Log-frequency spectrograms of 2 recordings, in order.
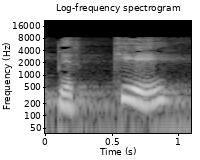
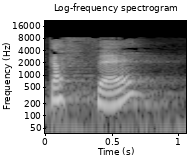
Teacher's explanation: In realtà, sulle vocali finali, questo si nota solo con la E. La E di perché, sentite che è una E chiusa, e quindi vuole un accento acuto. E invece caffè è una E bella aperta e vuole un accento grave.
